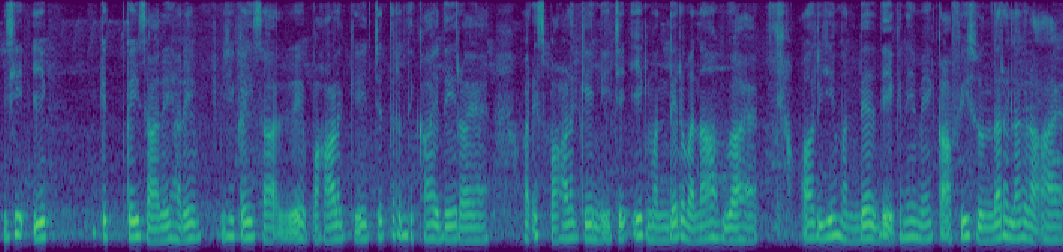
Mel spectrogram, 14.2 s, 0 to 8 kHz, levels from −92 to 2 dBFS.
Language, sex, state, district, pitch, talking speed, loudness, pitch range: Hindi, male, Uttar Pradesh, Jalaun, 170 Hz, 150 wpm, -32 LUFS, 155-190 Hz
